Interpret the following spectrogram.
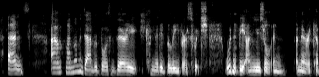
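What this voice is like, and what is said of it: Scottish accent. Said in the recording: “I was born in the west coast of Scotland. Probably tell them my accent.”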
